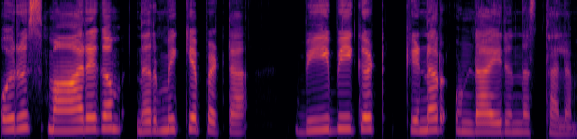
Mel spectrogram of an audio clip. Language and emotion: Malayalam, neutral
